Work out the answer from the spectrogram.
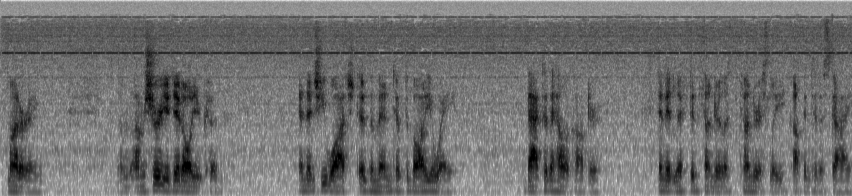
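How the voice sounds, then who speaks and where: A man reads fiction aloud like an amateur audiobook. His voice is lowish and notably dark and soft-edged. The home recording is poor, with faint noise. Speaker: amateur storyteller. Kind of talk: audiobook narration.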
